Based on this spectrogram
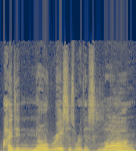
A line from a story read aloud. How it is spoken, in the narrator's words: she gasped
